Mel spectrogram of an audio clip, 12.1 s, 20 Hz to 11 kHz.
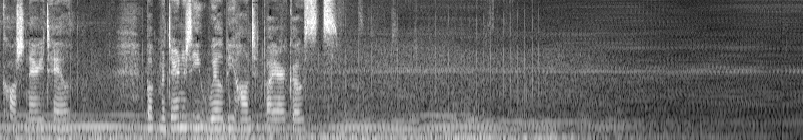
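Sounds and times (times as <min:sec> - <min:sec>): low ambient drone: 0:00.0 - 0:12.0.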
